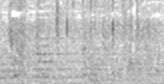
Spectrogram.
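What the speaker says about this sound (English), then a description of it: "we've got the fountain up" Water trickles and drips softly in a backyard garden fountain, a faint, steady splashing under a low rumble.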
